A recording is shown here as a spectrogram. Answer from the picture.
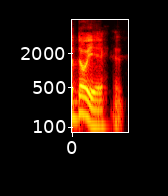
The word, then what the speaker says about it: Ndoye: I want to not pronounce the N or the D, and I forget which one I have to pronounce, basically. But anyways, I don't think you pronounce the N. – So Ndoye, Papa Ndoye. – No, Ndoye.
